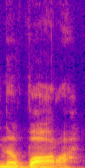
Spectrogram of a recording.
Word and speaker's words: نظارة: نظارة basically means eyeglasses, but when it's attached with another nouns or pronouns, we have to pronounce it like نظارتي. When it's detached, we have to say نظارة.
